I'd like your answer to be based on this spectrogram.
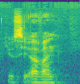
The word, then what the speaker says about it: Irvine: UC Irvine.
